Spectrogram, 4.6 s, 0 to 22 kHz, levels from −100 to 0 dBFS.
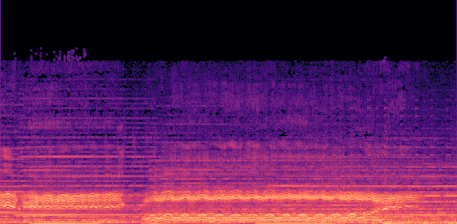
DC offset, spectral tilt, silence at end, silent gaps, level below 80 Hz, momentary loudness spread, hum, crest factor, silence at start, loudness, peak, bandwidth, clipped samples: under 0.1%; -4.5 dB/octave; 0 s; none; -30 dBFS; 5 LU; none; 12 dB; 0 s; -14 LUFS; -2 dBFS; 14 kHz; under 0.1%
